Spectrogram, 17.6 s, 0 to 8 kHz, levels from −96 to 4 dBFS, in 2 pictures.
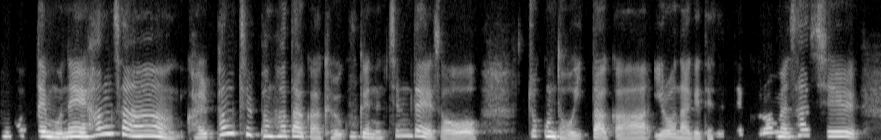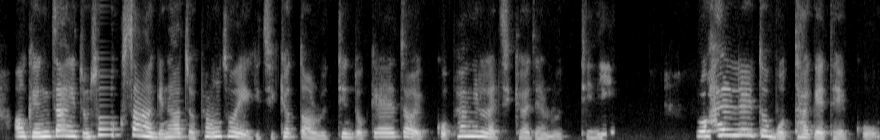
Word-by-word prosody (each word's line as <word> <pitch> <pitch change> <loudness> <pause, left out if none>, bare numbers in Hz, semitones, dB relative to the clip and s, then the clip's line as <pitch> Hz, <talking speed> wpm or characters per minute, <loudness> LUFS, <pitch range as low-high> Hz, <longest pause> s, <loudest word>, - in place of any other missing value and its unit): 그것 275 +6 -7
때문에 240 -1 +7
항상 285 - +3
갈팡질팡하다가 270 - 0
결국에는 180 +1 -3
침대에서 195 - 0 0.5
쪼끔 280 -4 +3
더 155 -6 -2
있다가 155 -3 -1
일어나게 155 -4 -1
되는데 135 -2 -11 0.3
그러면 235 0 +2
사실 250 -4 0 0.3
어 240 0 +2
굉장히 245 +4 +4
좀 215 -2 -1
속상하긴 305 - -1
하죠. 220 -8 -3
평소에 245 +1 +1
이렇게 170 -2 -6
지켰던 195 -9 -5
루틴도 160 +2 -5
깨져 225 -1 -1
있고 180 -1 -6
평일날 255 -7 +2
지켜야 170 -2 -9
되는 140 -4 -8
루틴이. 125 - -10 0.9
또 265 0 +4
할 315 +3 0
일도 310 -3 -2
못 200 0 -4
하게 175 -7 0
되고 130 -3 -9
225 Hz, 295 characters per minute, -20 LUFS, 170-270 Hz, 0.9 s, 때문에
